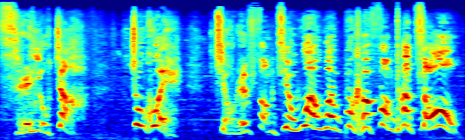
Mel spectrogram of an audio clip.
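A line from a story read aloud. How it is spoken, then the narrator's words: Shout. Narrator (Chinese): 孔岭踉跄着半跪在地，冲周贵喊道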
